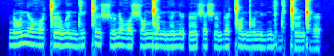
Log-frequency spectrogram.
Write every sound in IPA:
ɳɔ̃nø ʁʷœǀɐ̃wə̃ ndɪǀø ʃʏ ɳəʁʷɐʃɔŋ͡ǁɐ ŋɡə̃ nøʔœ̃ʃɐ ʃœ̃bœǀɔ ndɔ̃nyŋɡɪ dɪǁɐ̃ɡ͡ǁœ

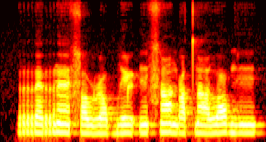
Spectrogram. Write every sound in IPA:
rɛrɛ̃ɬɔw ɭɔbiɭʔĩ ɬɑ̃ɡætˤ ɾɛ̃wlɔɡĩ

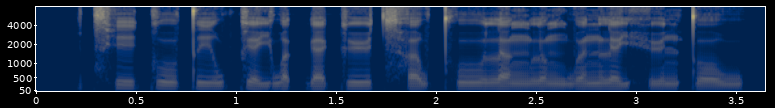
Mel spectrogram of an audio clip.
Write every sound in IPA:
t͡sʰiː˧kuː˨t̪iː˨˥w ke˨˥jwɐ˧k̚ɛː˥ kyː˧t͡sʰɐ˨wt̪ʰuː˧ lɐ˨˧ŋlʊ˨ŋ wɵ˧nle˨˩jhyː˨n t̪o˧w

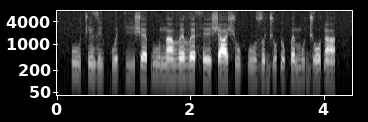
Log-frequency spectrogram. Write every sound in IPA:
uː˦˨t͡ʃĩ˦ ziː˨kʷeː˨ kiː˨ʃɛ˨ ɓuː˦nã˦ vɛ˦vɛ˦heː˨ʃaː˨ ʃuː˦k͡puː˨ zʊ˨d͡ʒu˦ɗʊ˨˦ pɛ˨mu˦˨ d͡ʒoː˦ɗã˦˨

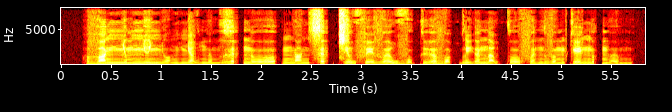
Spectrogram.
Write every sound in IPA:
va˧ŋɲə˨˦mɲɨ˧ ɲɔ̤˨˩ŋɲa̰˧˨wnə̤˨˩m ɣə˦˥t̚no˨˦ | ŋa̤˨˩ŋ sə˦˥t̚t͡ɕə˨˦wfe˧˩vəː˨˦w vo̰˧˨kɨ̰˧˥ə̯vɔ˨˩k̚ lḭ˧˥ə̯na̰˧˨wko˧fə̰˧˥n və˨˦mke˧ŋə˦˥p̚mə̤˨˩m

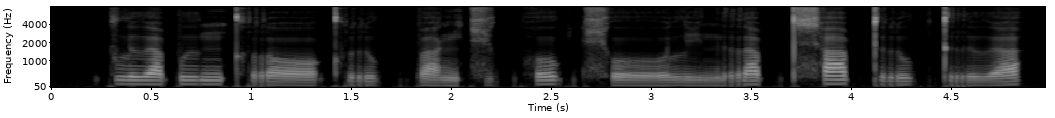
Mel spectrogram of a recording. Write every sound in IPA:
klɯ˧a̯pɯ˧ŋkʰrɔː˩˦kʰru˨˩k̚ pa˨˩ŋt͡ɕu˨˩k̚ho˥˩k̚ t͡ɕʰoː˩˦li˩˦nra˥˩p̚ t͡ɕʰa˥˩p̚ tru˦˥k̚trɯ˦˥a̯

